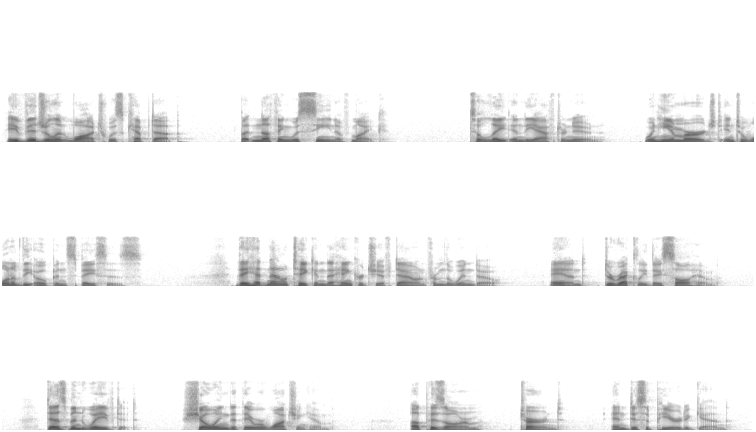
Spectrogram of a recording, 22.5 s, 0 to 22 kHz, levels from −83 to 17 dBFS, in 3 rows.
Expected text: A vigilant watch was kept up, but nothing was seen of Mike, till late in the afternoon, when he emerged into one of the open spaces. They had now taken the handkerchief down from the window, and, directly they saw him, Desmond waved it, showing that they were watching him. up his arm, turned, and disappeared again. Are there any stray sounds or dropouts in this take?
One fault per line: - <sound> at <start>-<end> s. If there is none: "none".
none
